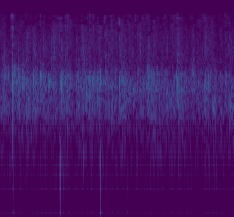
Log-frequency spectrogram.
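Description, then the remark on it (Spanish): Audience applause for those who attended an event the previous night, a dense steady patter of many hands clapping at once, with a few sharper individual claps standing out. No voices are heard over it. “Gracias, ustedes merecen, los que estuvieron esa noche, un aplauso muy fuerte.”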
